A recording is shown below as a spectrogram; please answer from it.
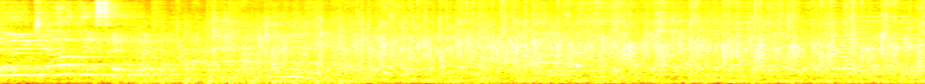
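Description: Steady applause from a large ice hockey crowd as players are introduced, continuous and dense throughout, with a faint voice carrying over it near the start.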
